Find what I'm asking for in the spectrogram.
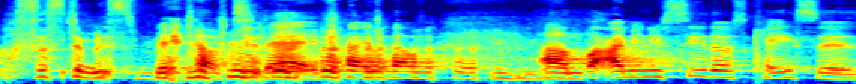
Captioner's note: all laughing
